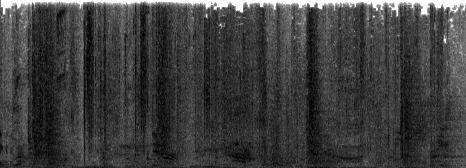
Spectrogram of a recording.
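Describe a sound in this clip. Video game combat sounds crackle and boom.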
